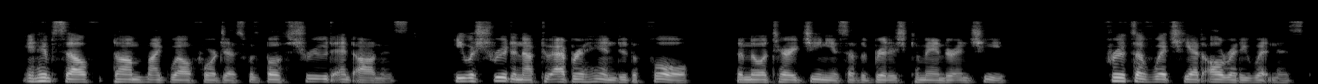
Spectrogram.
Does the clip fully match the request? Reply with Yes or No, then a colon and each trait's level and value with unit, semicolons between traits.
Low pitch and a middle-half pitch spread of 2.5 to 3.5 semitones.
Yes: low, 110 Hz; average, 3.1 semitones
